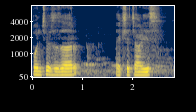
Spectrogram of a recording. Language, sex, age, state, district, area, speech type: Goan Konkani, male, 45-60, Goa, Canacona, rural, spontaneous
